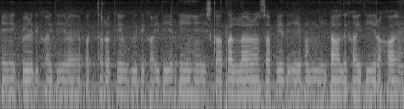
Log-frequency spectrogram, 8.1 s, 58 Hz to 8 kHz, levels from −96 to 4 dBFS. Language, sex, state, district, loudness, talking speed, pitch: Hindi, male, Uttar Pradesh, Etah, -36 LUFS, 170 wpm, 110 Hz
